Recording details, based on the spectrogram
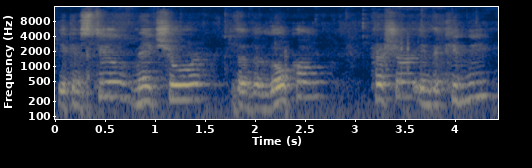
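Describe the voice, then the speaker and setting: A man's voice: high voice, animated, a little slow, dark tone, a little hiss or hum. A man with an Israeli accent giving a university lecture to a large class, talking conversationally and often putting questions to the students. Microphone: phone recording from the audience seats. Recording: distant, roomy lecture hall recording.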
